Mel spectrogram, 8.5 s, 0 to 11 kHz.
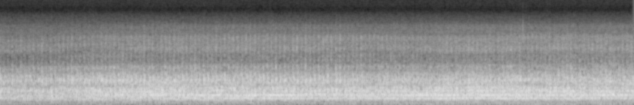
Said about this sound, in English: A new landing pad was cleared on a nearby mountaintop, and the 46 members of the expedition waited with their equipment on the mountain. Flares were fired through the cloud cover. And soon the rescue chopper circled the pad. It was too small to land.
